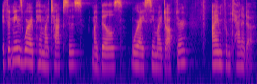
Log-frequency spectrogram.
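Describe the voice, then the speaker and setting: A young woman from Texas giving a reflective, searching monologue with a quietly wry edge. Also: fairly low pitch, steady tone, moderate pace. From Texas, United States. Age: young adult. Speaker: interviewee in a video installation.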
